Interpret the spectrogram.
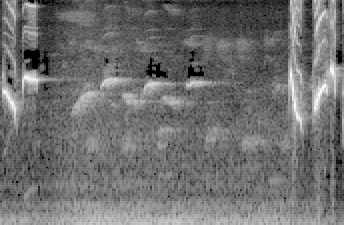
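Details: Orange-headed thrush singing ngeban style as a lure for caged birds: sharp, swooping whistled notes open and close, while a quiet string of smooth gliding whistles runs through the middle.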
